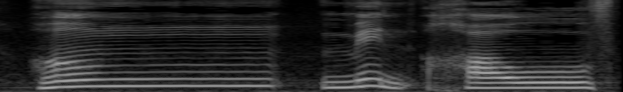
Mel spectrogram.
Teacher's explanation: after nun sakina throat letter is coming, kha haruf halkiya, we make a izhar here. We read the nun sakina sound clearly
